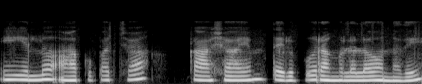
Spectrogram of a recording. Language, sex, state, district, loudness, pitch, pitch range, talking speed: Telugu, female, Andhra Pradesh, Chittoor, -14 LUFS, 200 Hz, 190-215 Hz, 115 wpm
